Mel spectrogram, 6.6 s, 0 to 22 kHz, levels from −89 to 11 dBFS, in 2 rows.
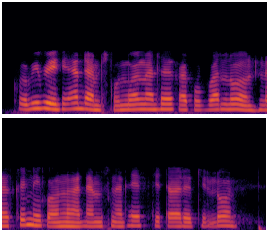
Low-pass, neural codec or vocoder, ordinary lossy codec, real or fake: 3.6 kHz; codec, 16 kHz, 2 kbps, X-Codec, HuBERT features, trained on balanced general audio; none; fake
